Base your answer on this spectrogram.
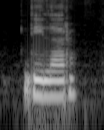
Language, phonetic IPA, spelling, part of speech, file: Polish, [ˈdʲilɛr], diler, noun, LL-Q809 (pol)-diler.wav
